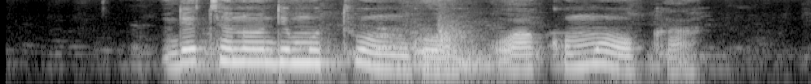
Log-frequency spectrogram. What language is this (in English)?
Kinyarwanda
